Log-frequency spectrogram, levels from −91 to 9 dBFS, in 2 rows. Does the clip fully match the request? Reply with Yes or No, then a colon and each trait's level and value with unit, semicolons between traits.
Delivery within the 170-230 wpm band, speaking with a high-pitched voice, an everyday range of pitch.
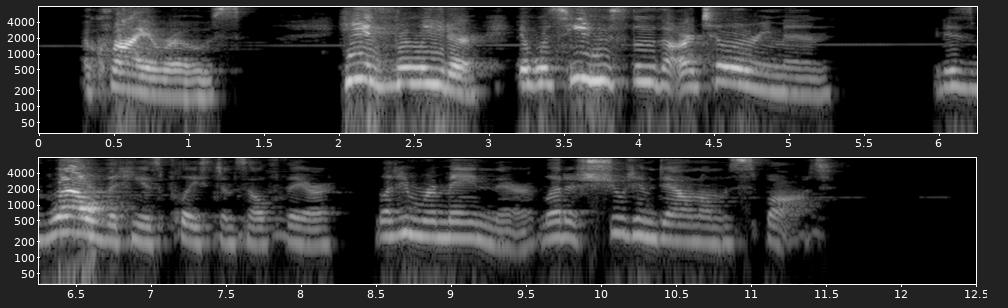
No: average, 175 wpm; high, 230 Hz; wide, 6.0 semitones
